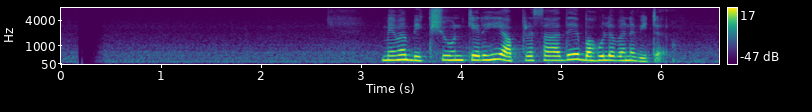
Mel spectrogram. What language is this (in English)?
Sinhala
